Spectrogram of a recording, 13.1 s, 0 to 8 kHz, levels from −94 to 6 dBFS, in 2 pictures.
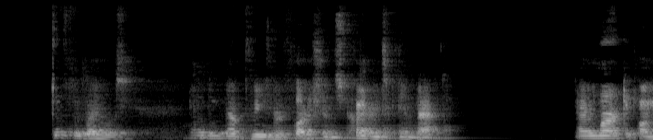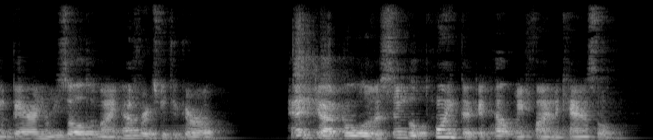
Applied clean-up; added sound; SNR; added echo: neural mask model DeepFilterNet 3.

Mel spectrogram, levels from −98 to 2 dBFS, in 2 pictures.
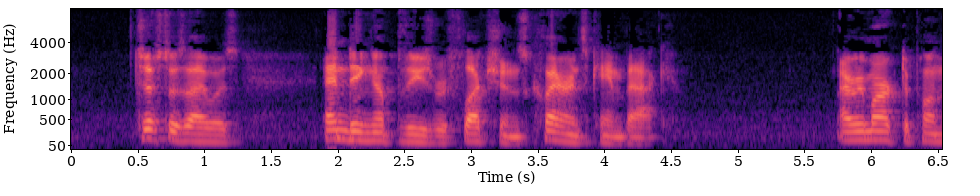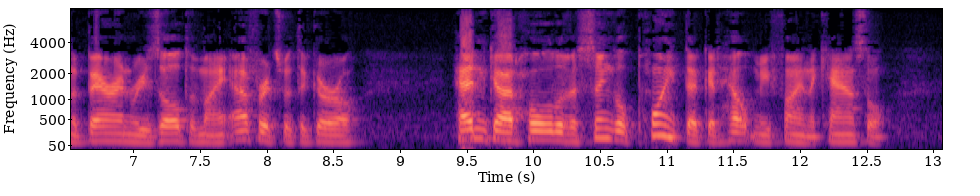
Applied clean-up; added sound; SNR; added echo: none; none; none; none.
